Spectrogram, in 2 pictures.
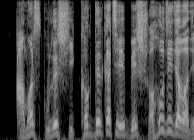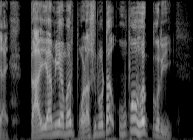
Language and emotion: Bengali, happy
